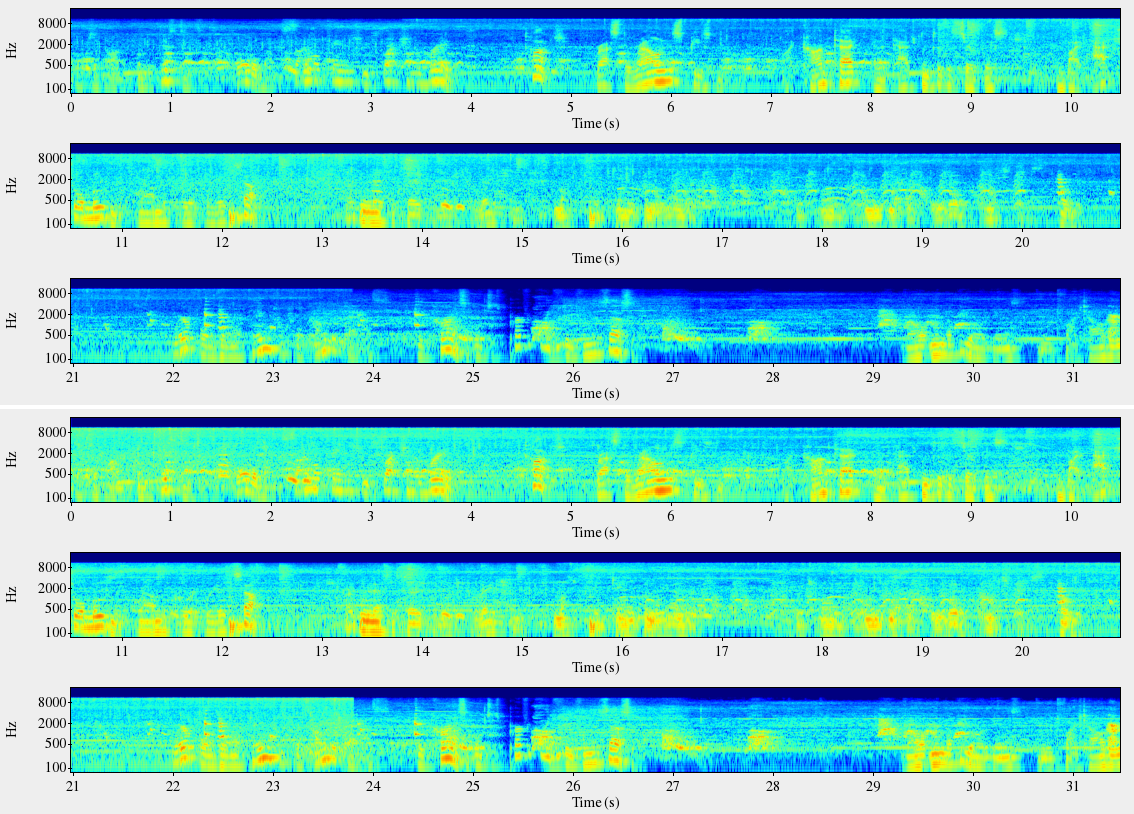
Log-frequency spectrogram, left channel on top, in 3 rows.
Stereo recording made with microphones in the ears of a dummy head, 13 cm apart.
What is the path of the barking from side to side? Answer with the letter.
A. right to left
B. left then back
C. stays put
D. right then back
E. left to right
E.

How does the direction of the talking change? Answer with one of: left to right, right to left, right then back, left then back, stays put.
left then back.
